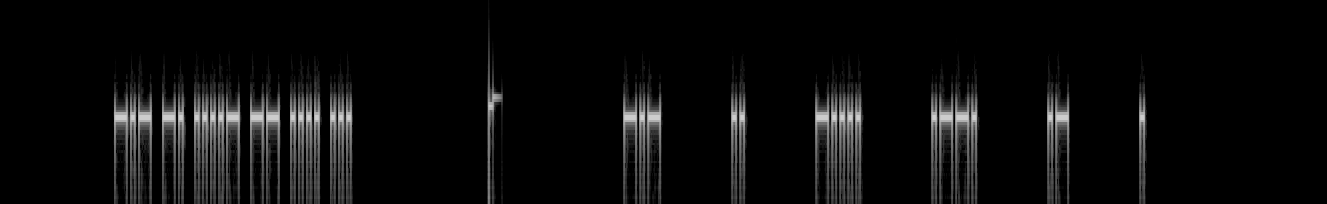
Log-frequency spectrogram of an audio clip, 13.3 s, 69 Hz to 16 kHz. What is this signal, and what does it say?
Morse code, heard as a keyed tone, about 30 wpm, spaced as for 15 wpm, 700 Hz. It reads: KN4MHS KI6PAE
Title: USA Call Signs - 6 Characters - 6x Character Spacing - 30wpm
